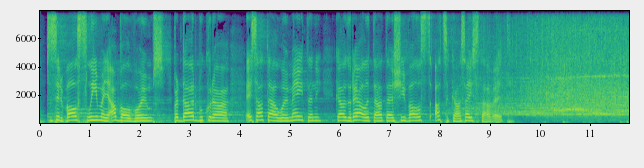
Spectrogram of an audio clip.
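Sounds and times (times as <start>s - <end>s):
speech: 0.2s - 9.6s
standing ovation applause from a large crowd in a hall: 8.5s - 11.7s.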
